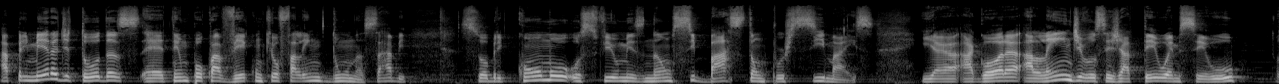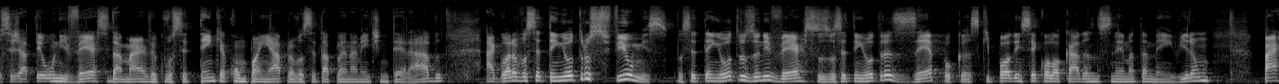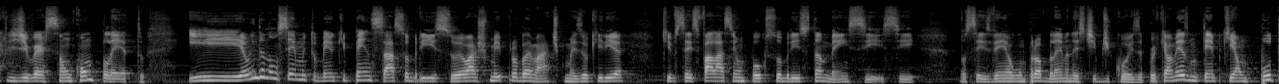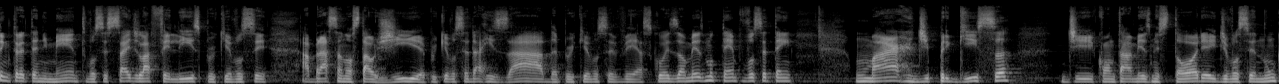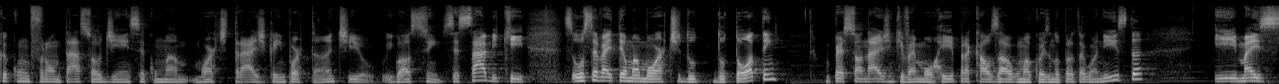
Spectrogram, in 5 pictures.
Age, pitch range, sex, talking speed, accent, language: 20-39, 125-160 Hz, male, 185 wpm, Brazilian, Portuguese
